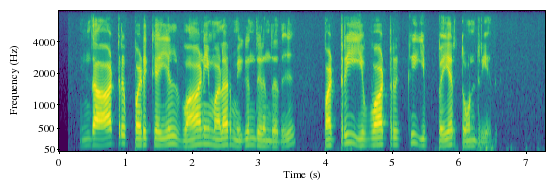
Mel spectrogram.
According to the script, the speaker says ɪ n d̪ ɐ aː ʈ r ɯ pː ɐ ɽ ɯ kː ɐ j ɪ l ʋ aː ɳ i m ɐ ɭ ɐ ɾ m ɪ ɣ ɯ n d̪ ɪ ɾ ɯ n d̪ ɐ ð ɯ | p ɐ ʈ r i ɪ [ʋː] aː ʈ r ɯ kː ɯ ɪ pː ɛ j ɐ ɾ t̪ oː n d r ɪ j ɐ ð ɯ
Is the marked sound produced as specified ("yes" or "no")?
yes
